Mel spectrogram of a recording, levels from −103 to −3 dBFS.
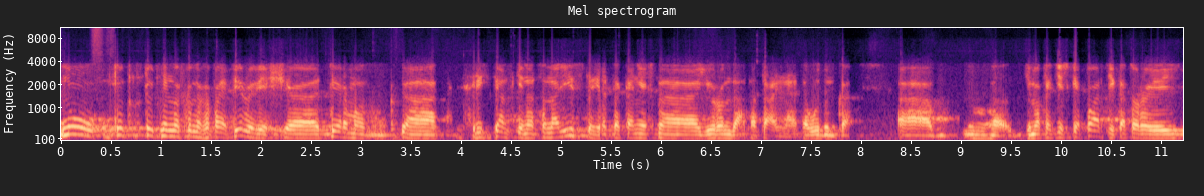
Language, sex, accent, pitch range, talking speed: Russian, male, native, 110-150 Hz, 100 wpm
